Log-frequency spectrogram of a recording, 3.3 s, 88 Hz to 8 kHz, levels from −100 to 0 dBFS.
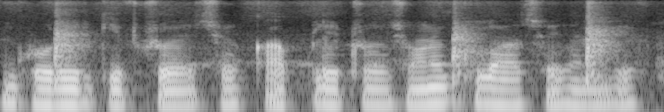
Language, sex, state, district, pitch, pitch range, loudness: Bengali, male, Tripura, West Tripura, 110 Hz, 110-115 Hz, -19 LUFS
